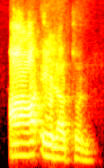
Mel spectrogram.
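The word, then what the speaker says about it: عائلة: A'ilatun.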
